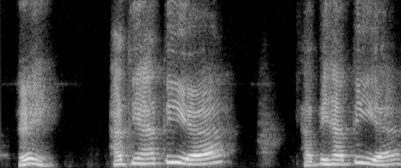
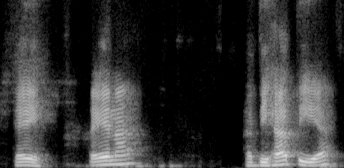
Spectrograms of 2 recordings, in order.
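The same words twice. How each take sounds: First: Friendly warning lifted up high; high caring intonation. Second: Threatening intonation. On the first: Teacher demonstrating a friendly warning, raised pitch. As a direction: call out a kind hati-hati with a rising tune. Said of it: "Tapi intonasinya juga tinggi". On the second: Teacher demonstrating the same words as a mild threat. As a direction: drag out "Hei, Rena" and drop the pitch on hati-hati like a threat. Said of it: "tapi intonasi berbeda". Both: Shown as a demonstration.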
